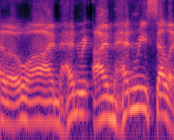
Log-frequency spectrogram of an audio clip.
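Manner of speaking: very slow, deliberate, every word drawn out. Offering a joke impression after the other speaker asks to hear it: Henry Selick impression. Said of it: "a perfect Henry Selick impression".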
